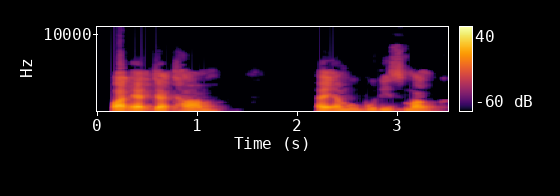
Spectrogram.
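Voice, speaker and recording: A somewhat breathy man at medium pitch, with fairly even intonation and a fairly slow pace. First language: not English. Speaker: Buddhist monk. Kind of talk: talk to a university audience. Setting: university hall with audience. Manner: halting.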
